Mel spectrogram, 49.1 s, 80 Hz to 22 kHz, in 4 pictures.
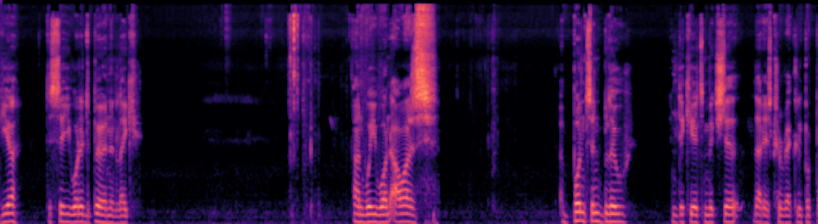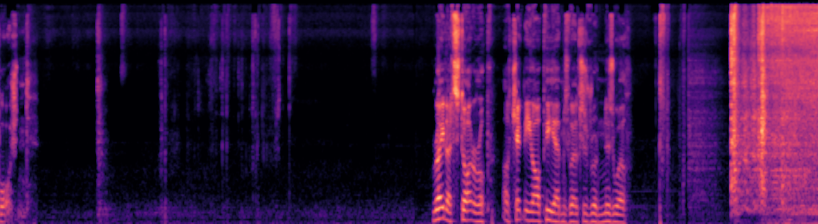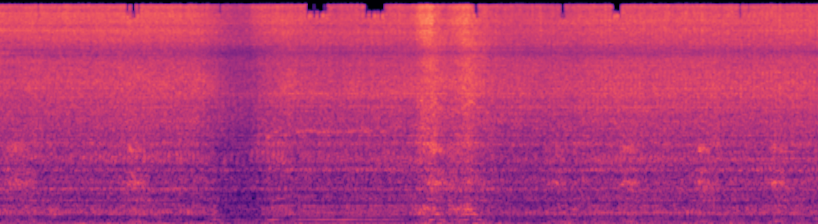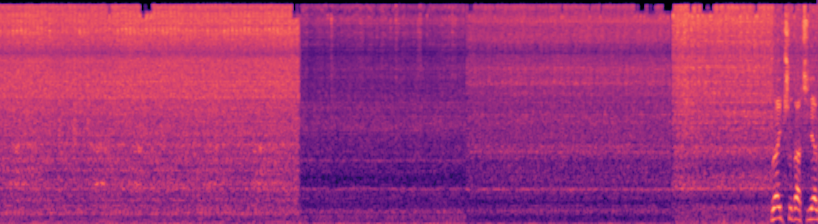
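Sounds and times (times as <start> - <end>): car engine starting and running: 22.6 - 49.0.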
